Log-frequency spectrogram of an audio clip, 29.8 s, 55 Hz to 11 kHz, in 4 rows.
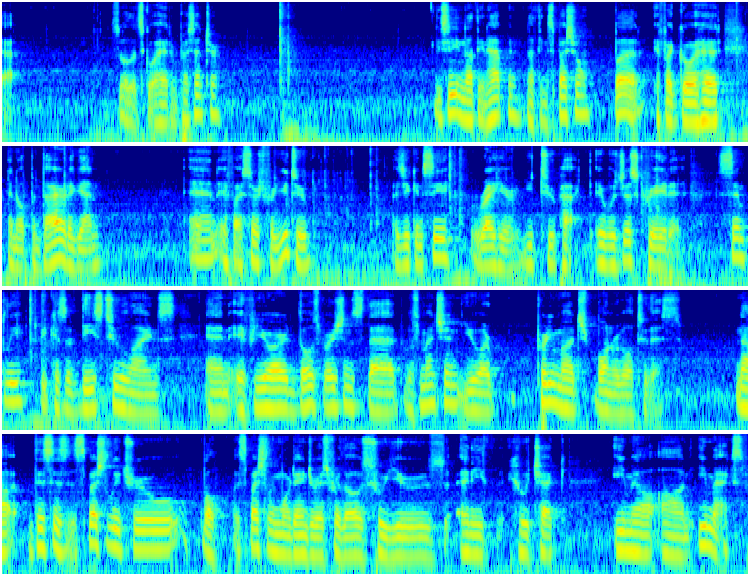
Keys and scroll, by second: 2.9 Return, 7.6 ctrl+f, 10.2 ctrl+s, 10.5-10.8 typing, 11.2 ctrl+s, 12.0 ctrl+space, 12.0 ctrl+e, 12.4 ctrl+g, 14.8 ctrl+a, 15.1 ctrl+p, 15.2 ctrl+space, 15.3 ctrl+e, 15.4 ctrl+n, 15.8 ctrl+g.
